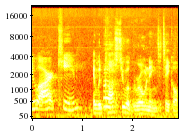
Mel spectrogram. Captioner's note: Polonius yawns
